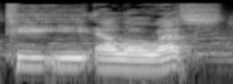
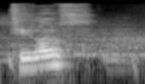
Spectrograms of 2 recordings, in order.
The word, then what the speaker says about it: telos: creator of telos tennis that's t-e-l-o-s telos or as some people pronounce it telos and it is an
